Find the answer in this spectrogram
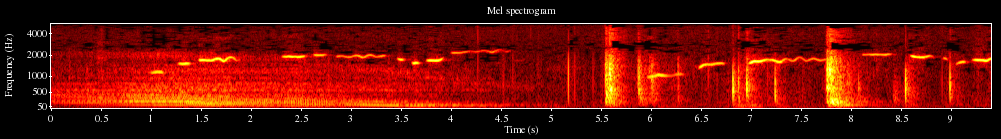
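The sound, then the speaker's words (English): A man whistles a light, cheerful melody in clear wavering notes as he stops at a tavern on the outskirts of Smithville, accompanied by a low murmur early on, then several sharp thumps and knocks punctuate the tune as it continues. “In fact, he whistles a pleasant tune as, on the outskirts of Smithville, he stops at a tavern.”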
